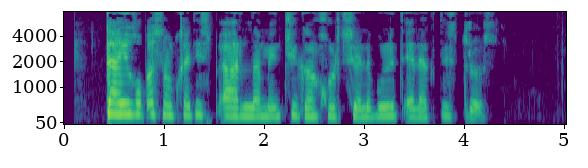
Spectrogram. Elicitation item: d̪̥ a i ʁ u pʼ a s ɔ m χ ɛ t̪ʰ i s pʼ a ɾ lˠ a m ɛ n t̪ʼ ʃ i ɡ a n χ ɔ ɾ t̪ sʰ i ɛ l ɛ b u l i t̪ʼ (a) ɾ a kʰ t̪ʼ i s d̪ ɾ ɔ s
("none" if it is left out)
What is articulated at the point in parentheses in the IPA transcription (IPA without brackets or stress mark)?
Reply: ɛ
